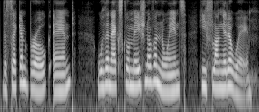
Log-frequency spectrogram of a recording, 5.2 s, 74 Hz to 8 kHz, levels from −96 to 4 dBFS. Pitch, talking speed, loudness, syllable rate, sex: 200 Hz, 150 wpm, -18 LUFS, 4.9 syllables/s, female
